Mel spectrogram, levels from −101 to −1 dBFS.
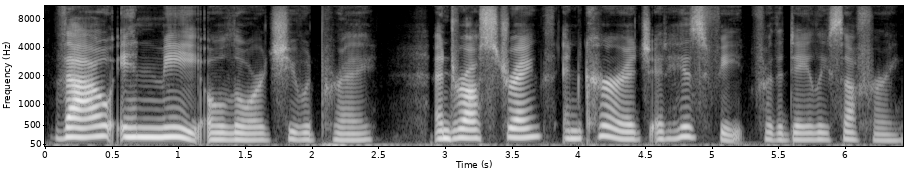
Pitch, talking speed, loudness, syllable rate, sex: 180 Hz, 185 wpm, -19 LUFS, 4.3 syllables/s, female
